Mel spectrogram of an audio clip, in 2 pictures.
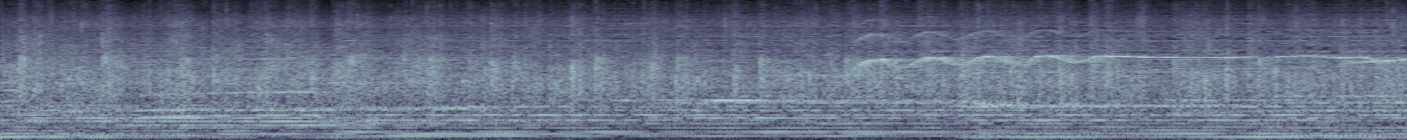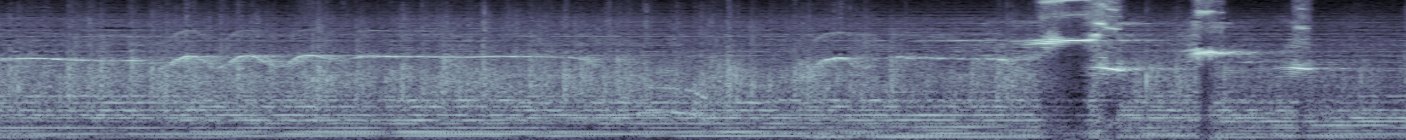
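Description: A church congregation applauding, a dense, sustained roar of clapping with whistles and cheering voices mixed in, loud and continuous throughout.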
